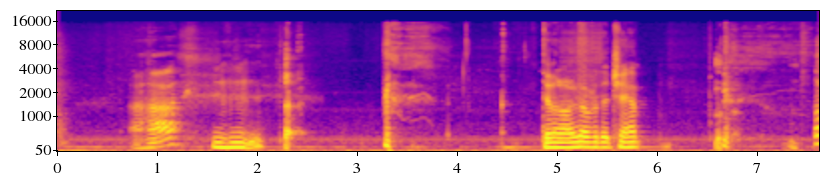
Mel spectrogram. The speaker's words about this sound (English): Burp. I think I've ever heard you burp this much. Nice. That one sounded wet. Yep. No way, I don't believe it. It sounded like you're fighting a demon in there.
